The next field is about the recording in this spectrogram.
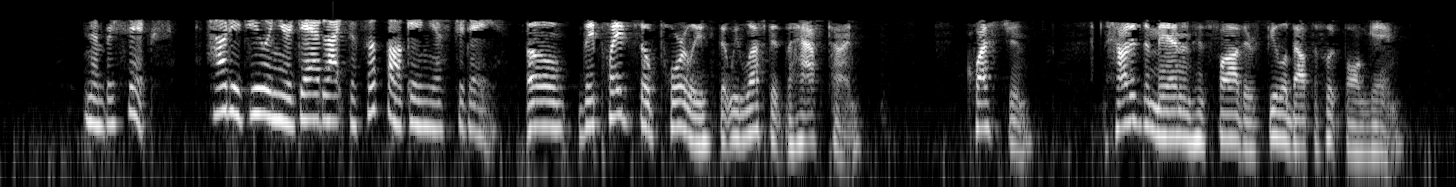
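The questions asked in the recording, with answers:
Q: Question, how did the man and his father feel about the football game?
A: They were disappointed; the teams played poorly, so they left at halftime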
